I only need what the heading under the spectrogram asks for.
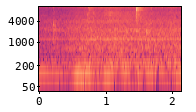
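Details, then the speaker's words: Premier AMP-4826 amplifier on the bench with cover off, no display fault, fan running: low hum then soft click as the protection relay engages at power-on, showing the output amplifier section works. "and here's the relay this is the relay on the amplifier I can hear the relay engage that tells you that the amplifier section of this unit is working because this relay is a protection really"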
